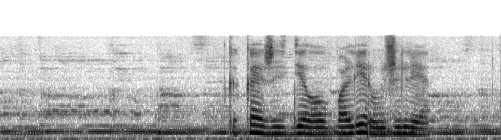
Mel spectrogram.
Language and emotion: Russian, neutral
